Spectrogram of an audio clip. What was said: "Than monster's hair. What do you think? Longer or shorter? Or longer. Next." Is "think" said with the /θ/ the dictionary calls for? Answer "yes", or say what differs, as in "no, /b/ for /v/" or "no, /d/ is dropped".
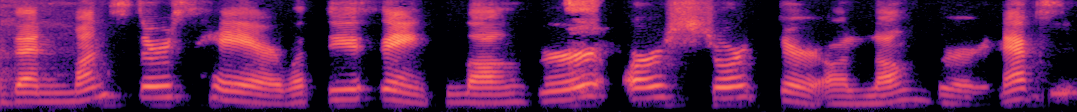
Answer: yes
